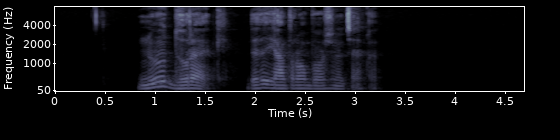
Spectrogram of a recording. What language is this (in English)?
Uzbek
